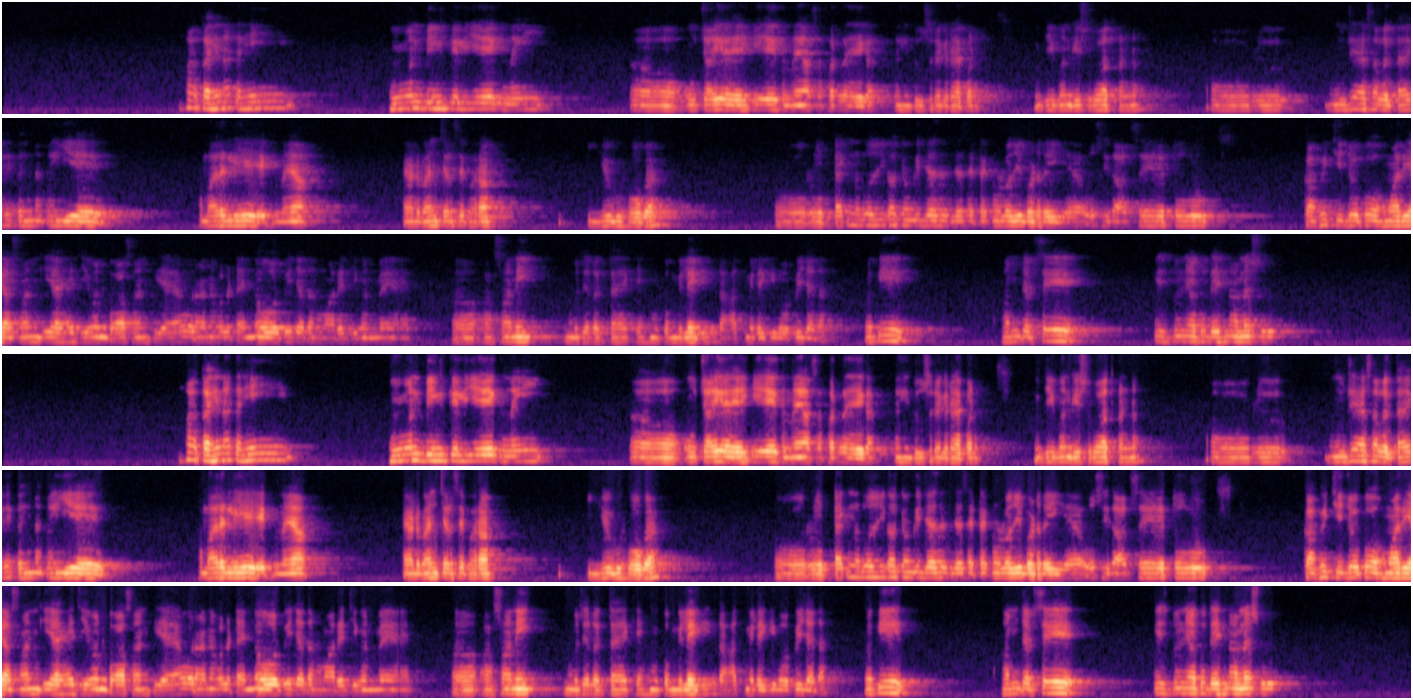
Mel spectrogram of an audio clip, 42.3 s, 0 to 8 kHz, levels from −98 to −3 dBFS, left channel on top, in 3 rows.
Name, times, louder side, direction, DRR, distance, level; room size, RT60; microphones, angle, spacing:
voice 1, 1.8-2.9 3.9-5.4 6.3-9.8 10.3-11.4 12.1-12.8 13.2-15.1 16.1-17.2 18.1-19.0 19.9-20.7 21.8-26.1 27.1-32.3 32.7-33.5 33.8-36.4 36.8-37.2 38.2-38.9 39.7-40.9, right 6 dB, 75° right, 17 dB, 0.4 m, -23 dB
9.2 x 6.7 x 2.6 m, 0.81 s
head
